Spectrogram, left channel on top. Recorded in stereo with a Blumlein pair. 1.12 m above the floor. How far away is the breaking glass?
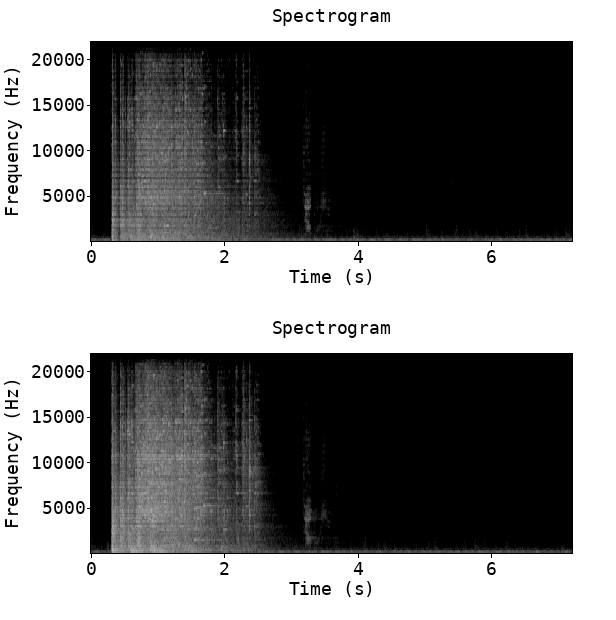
About 1.6 m.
